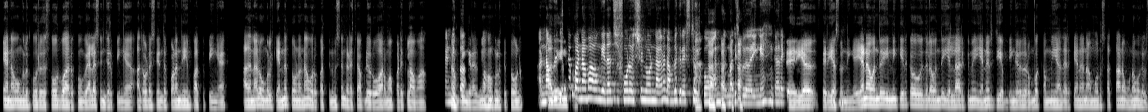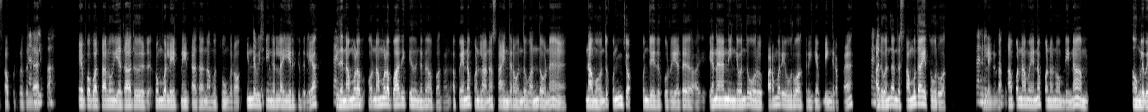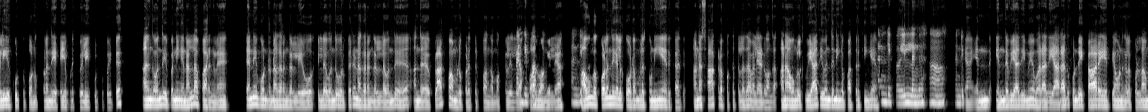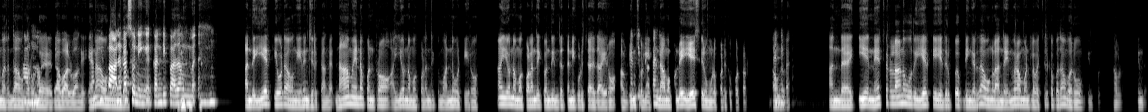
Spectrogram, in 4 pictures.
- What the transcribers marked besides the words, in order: laughing while speaking: "அப்டிங்கறது தான் உங்களுக்கு தோணும். அது எனக்கும்"; in English: "டிஸ்டர்ப்"; laugh; laughing while speaking: "வர்றீங்க"; in English: "எனர்ஜி"; in English: "லேட் நைட்டா"; tapping; in English: "பிளாட்ஃபார்ம்ல"; "கொண்டு போய்" said as "கொண்டோய்"; chuckle; in English: "நேச்சுரலான"; in English: "என்வரான்மென்ட்ல"
- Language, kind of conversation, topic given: Tamil, podcast, குழந்தைகளை இயற்கையோடு இணைக்க எளிமையான விளையாட்டு வழிகள் என்னென்ன?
